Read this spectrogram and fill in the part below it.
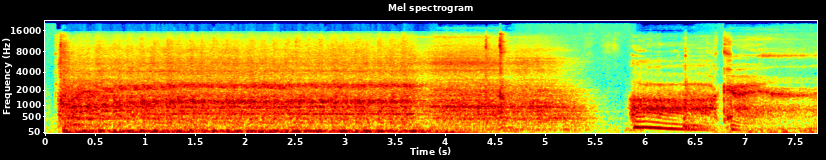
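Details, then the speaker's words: BMW M52 3.0 L stroker build, cranked with clutch in after clutch fork problem: steady churning crank about five seconds, never fires, then winds down; cranks but won't start. "So, what we're going to do is try and just start it with a clutch in just so we can know that it does start and run and uh there's potentially no issues there."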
